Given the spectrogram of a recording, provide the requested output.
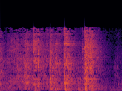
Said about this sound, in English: Get ready to open the cage door.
